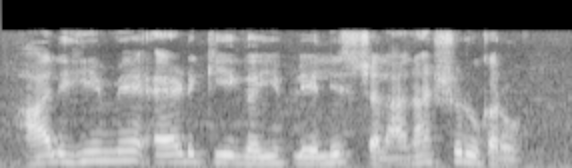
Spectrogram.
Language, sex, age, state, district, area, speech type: Urdu, male, 18-30, Delhi, East Delhi, rural, read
